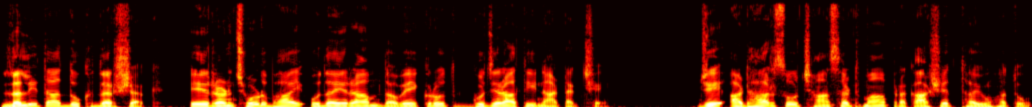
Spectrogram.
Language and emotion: Gujarati, neutral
